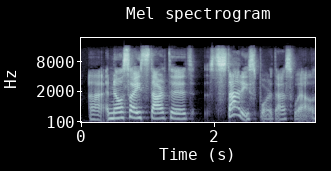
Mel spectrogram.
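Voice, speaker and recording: Over a very clean recording with a silent background, a woman with a Polish accent speaks fairly slowly in a monotone, flat intonation. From Poland, small mountain town. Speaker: fitness coach. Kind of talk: podcast interview. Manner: halting.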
